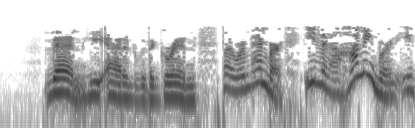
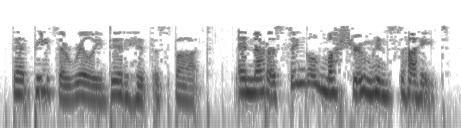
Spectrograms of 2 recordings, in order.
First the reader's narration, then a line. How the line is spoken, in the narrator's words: said with a laugh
